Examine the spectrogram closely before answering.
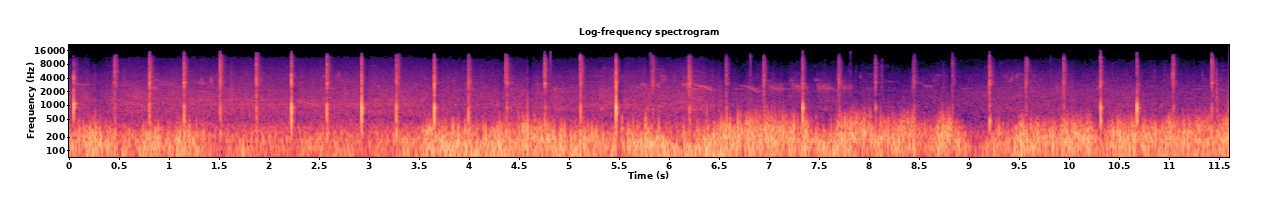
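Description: Wooden pestle pounding red chilies and garlic in a mortar: a steady beat of sharp knocks, about three a second, over the duller crushing of the mash.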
